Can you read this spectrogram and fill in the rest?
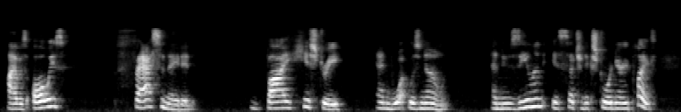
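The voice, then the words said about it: American accent. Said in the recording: “You know it's an American accent”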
